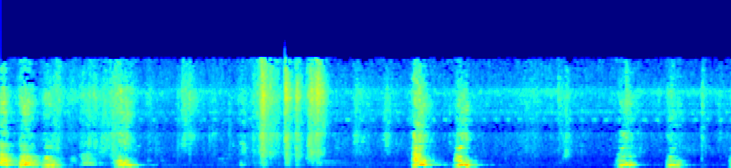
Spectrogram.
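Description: A dog barking, short barks coming repeatedly, several of them in quick pairs.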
